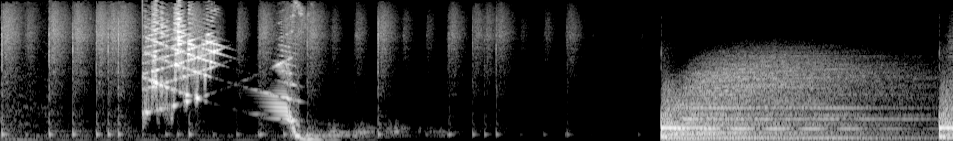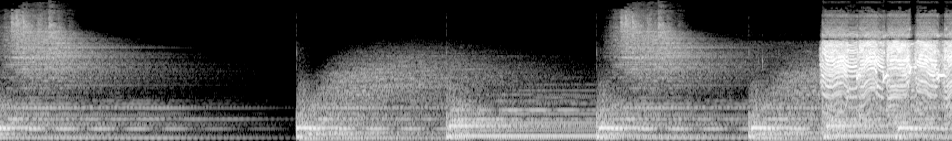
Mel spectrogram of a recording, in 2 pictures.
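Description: Sci-fi effects of clicks and sweeping whistles ending in a falling swoop, then after a short silence an electric guitar through an EarthQuaker Devices Aqueduct vibrato pedal: chords struck about six times, each ringing out and fading with a steady wavering.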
